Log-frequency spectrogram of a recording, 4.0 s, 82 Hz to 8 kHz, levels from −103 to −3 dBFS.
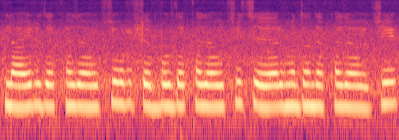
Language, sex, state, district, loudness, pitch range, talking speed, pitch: Odia, female, Odisha, Malkangiri, -12 LUFS, 245-260 Hz, 120 wpm, 250 Hz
